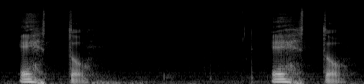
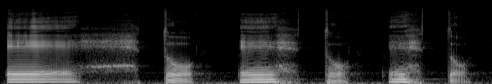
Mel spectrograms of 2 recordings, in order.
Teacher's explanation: La S es aspirada aquí en la costa. La aspiración es básicamente una vocal susurrada por unos milisegundos. Tú empiezas con una después susurras la E por un momento y continúas con el resto de la palabra.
